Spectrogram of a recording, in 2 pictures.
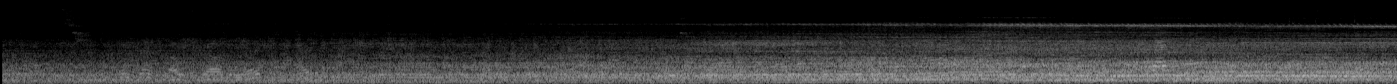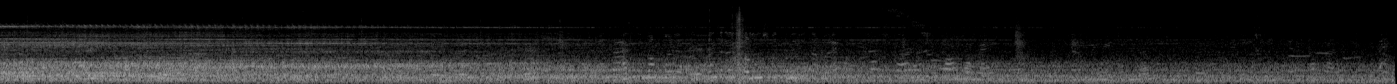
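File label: helicopter over a lake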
